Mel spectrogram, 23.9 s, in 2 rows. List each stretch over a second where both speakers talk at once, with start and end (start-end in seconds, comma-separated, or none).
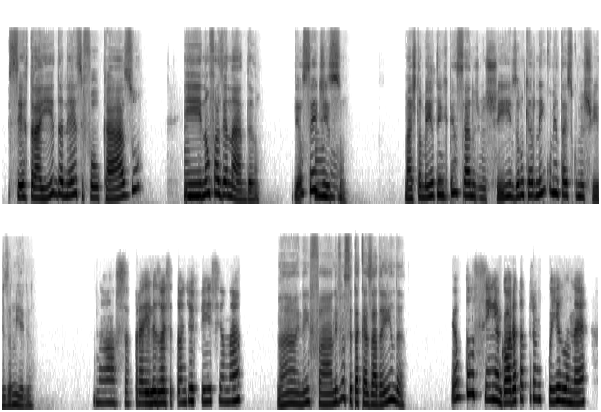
none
